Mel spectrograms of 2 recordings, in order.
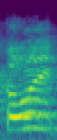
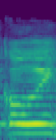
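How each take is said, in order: First: The syllable is said with a sharp rising tone. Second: The syllable is said without a rising tone.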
